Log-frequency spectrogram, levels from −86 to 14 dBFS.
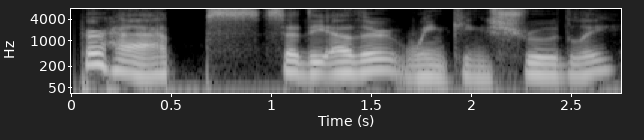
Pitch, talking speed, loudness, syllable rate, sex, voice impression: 125 Hz, 130 wpm, -17 LUFS, 3.8 syllables/s, male, masculine, adult-like, bright, soft, slightly raspy, slightly refreshing, sincere, friendly, reassuring, wild, kind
